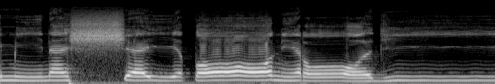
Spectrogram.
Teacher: shin mempunyai sifat tafashi, artinya anginnya harus mencar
